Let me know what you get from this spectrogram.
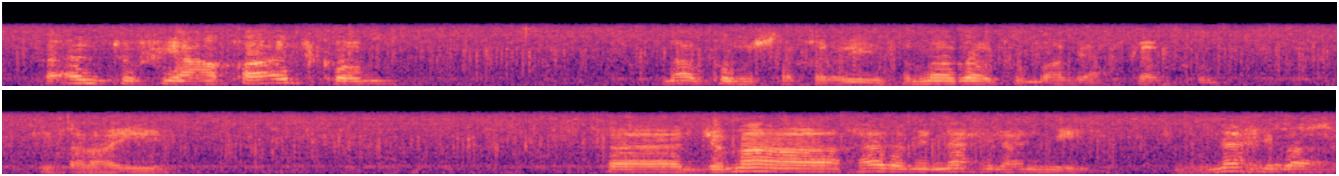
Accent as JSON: {"language": "Arabic", "town": "Aleppo", "region": "Aleppo Governorate", "country": "Syria", "said": "وأنا من حلب"}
